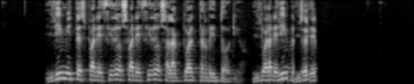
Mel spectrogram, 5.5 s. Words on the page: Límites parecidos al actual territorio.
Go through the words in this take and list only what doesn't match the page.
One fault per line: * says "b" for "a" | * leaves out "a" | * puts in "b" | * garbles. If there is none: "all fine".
* puts in "parecidos"
* garbles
